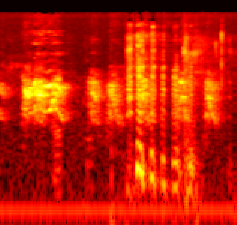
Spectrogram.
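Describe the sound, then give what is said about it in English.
A dog barks repeatedly in a quick, uneven series of sharp, yappy, loud barks, with no talking over them. “And with that familiar barking?”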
